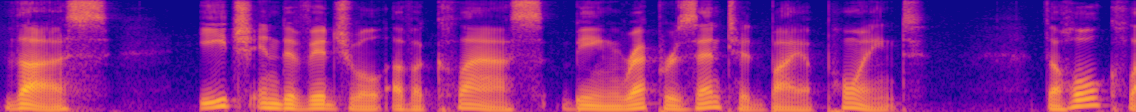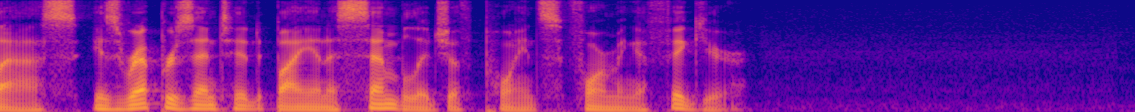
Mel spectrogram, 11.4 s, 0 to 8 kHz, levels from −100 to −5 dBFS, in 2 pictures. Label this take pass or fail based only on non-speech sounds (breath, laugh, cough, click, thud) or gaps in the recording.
pass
